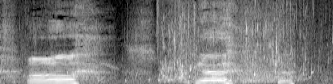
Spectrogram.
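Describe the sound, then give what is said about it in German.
Paddles splash and dip through water in a steady wash of noise, while a man's voice speaks briefly over the sound of the moving boat. “Ich fahre jetzt weiter.”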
